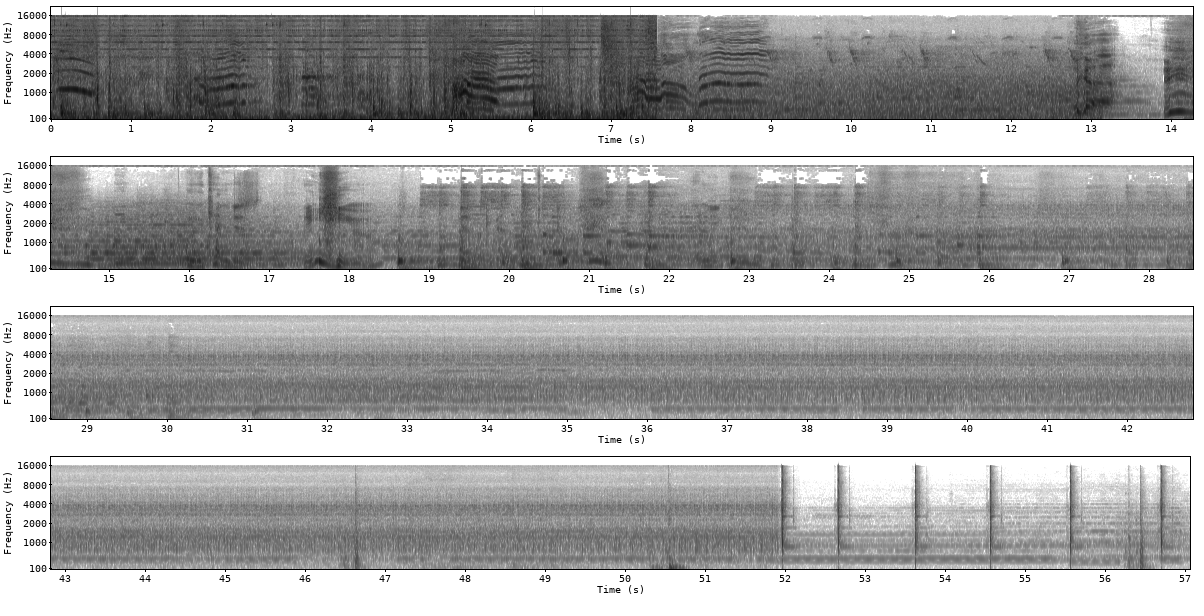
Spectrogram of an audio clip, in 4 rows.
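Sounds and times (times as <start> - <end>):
click: 51.9 - 52.9, 53.6 - 53.8, 54.5 - 54.8, 55.6 - 55.8, 56.6 - 56.9.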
